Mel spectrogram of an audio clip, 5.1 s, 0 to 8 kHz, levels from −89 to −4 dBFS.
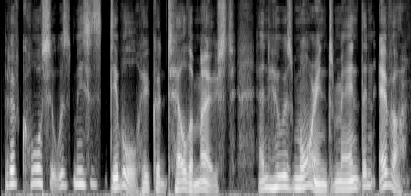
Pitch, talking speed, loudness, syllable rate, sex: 145 Hz, 235 wpm, -18 LUFS, 5.1 syllables/s, male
